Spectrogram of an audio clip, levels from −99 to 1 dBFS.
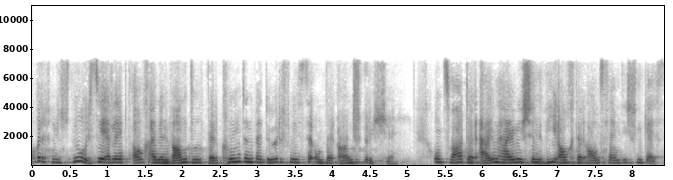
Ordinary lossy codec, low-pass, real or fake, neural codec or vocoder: MP3, 48 kbps; 7.2 kHz; fake; codec, 16 kHz, 2 kbps, FreqCodec, smaller model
